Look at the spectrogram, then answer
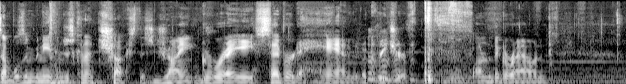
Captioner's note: thuds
